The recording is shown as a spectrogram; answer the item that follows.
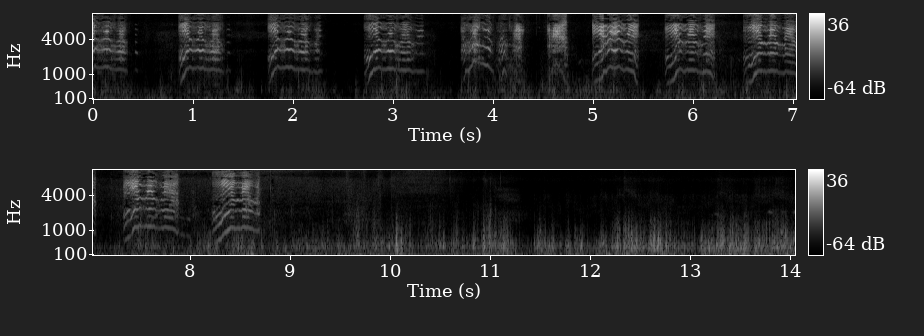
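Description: About ten shrill animal cries, each a short note that rises and then falls, repeated roughly once a second and stopping a little under nine seconds in.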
